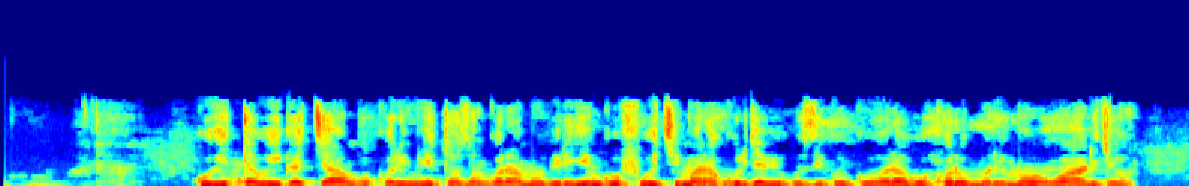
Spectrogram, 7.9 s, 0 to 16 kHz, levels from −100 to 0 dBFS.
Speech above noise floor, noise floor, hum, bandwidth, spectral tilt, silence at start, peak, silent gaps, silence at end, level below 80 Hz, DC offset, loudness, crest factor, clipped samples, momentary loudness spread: 31 dB; -45 dBFS; none; 7.8 kHz; -5 dB/octave; 0.2 s; -2 dBFS; none; 0.35 s; -56 dBFS; under 0.1%; -15 LUFS; 14 dB; under 0.1%; 6 LU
